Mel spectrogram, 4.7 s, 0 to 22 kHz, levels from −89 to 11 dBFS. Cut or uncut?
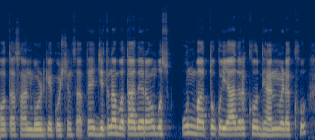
uncut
